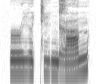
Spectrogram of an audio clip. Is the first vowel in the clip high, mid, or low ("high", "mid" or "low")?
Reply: high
